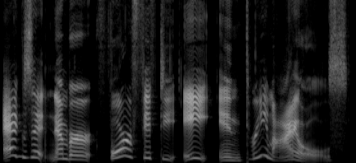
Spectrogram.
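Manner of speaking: parrot GPS voice. Shown as a demonstration. Showing the direct parrot GPS character to viewers. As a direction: bark the directions like a parrot navigator. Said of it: "Parrot G P S is very direct".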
